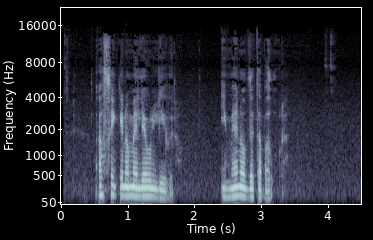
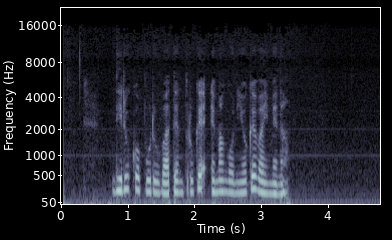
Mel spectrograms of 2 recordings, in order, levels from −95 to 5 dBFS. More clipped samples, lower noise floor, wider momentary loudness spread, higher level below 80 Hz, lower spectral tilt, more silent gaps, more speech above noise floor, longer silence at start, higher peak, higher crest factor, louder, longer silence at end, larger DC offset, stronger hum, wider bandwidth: neither; about the same, -55 dBFS vs -56 dBFS; first, 18 LU vs 5 LU; second, -62 dBFS vs -50 dBFS; second, -5 dB/octave vs -7.5 dB/octave; neither; first, 36 dB vs 30 dB; first, 0.5 s vs 0.05 s; first, -2 dBFS vs -8 dBFS; about the same, 20 dB vs 20 dB; first, -19 LUFS vs -27 LUFS; second, 1.15 s vs 1.35 s; neither; neither; about the same, 14 kHz vs 14 kHz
